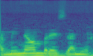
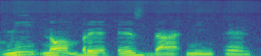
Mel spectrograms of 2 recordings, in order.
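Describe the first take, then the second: First: It is said smoothly, without hesitations or breaks. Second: It is said haltingly, with hesitations and breaks. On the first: The speaker calls it right. "que se escuche fluido" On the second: The speaker calls it wrong. "evitar cosas como"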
